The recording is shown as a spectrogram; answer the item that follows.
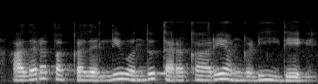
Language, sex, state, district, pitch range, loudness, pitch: Kannada, female, Karnataka, Bangalore, 190-235 Hz, -15 LUFS, 200 Hz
